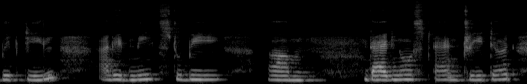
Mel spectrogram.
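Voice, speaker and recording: A somewhat breathy woman's voice at a fairly high pitch, very slow in pace, with monotone, flat intonation. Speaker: self-described psychic. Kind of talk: casual talk to camera. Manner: hesitant, stammering.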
